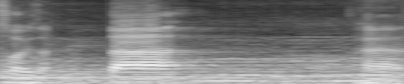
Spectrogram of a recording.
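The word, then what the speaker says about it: ت: এটা একটু সমস্যা আছে, এটা হচ্ছে তা, অনেকে আমরা সা বলি, মানে বাতাস বাহির করি বলার সময়, হরফটা যখন উচ্চারণ হবে তখন বাতাস বের হবে না, শুধু স্পষ্ট হবে তা। হ্যাঁ, খালি বলবেন তা, জিব্বার আগা থেকে তা তা তা তা তা।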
